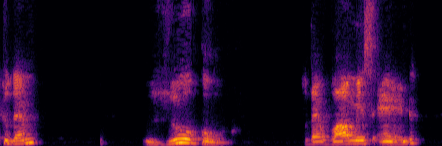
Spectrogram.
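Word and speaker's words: ذوقوا: Alif is not pronounced. So the word is zuku.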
